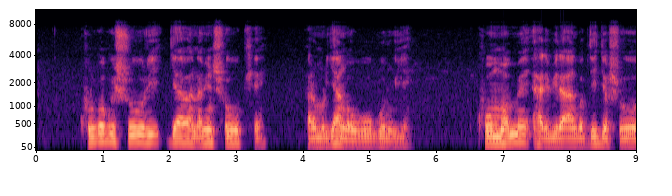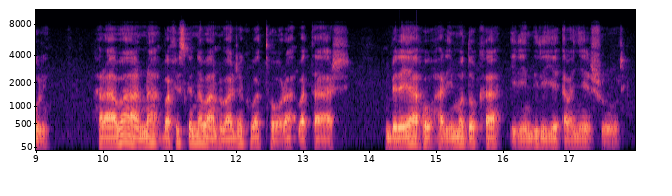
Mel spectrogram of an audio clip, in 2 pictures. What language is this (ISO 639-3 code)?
run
